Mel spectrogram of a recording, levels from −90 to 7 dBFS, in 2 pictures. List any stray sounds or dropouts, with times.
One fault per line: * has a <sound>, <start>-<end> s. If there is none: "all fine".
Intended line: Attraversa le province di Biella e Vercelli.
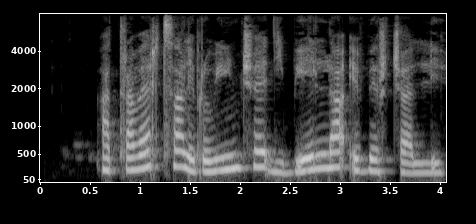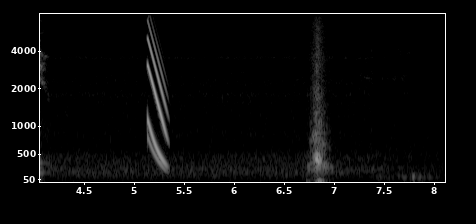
* has a chirp, 5.1-5.4 s
* has a whoosh, 6.7-7.0 s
